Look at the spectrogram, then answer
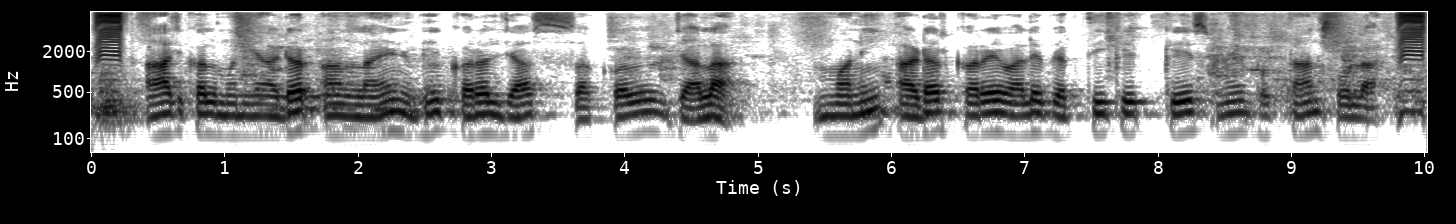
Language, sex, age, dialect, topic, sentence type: Bhojpuri, male, <18, Western, banking, statement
